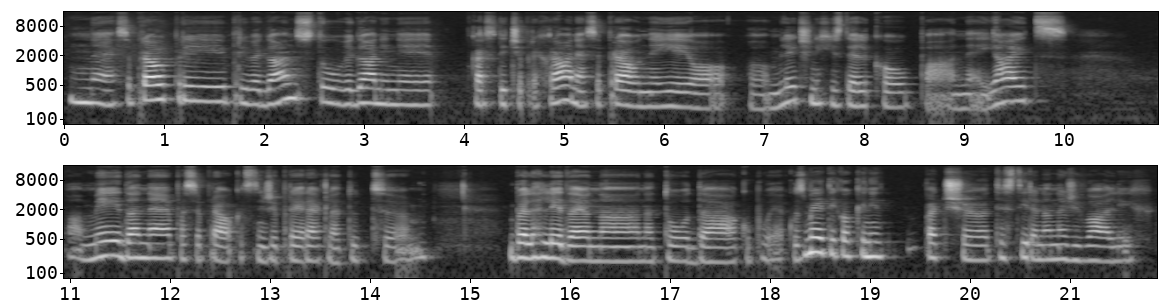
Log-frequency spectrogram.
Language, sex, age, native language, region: Slovenian, female, 18-29, Slovenian, Gorica region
